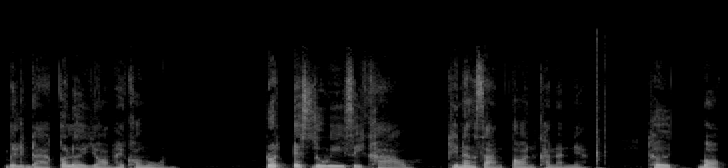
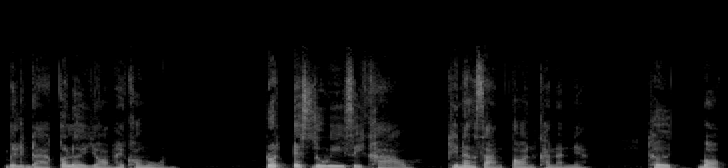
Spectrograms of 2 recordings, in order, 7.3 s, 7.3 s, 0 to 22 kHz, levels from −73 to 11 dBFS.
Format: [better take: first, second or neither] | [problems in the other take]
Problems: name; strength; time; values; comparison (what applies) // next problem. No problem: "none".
second | keyboard typing; faint; at 6 s; peak 15 dB below the speech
